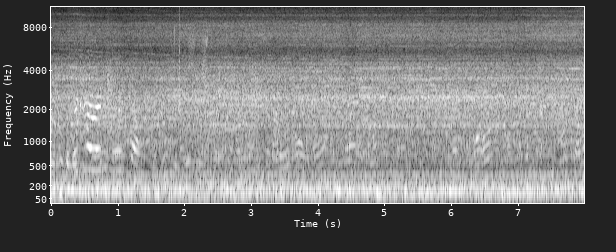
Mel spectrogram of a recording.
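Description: A steady low motor drone with faint distant voices over it.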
